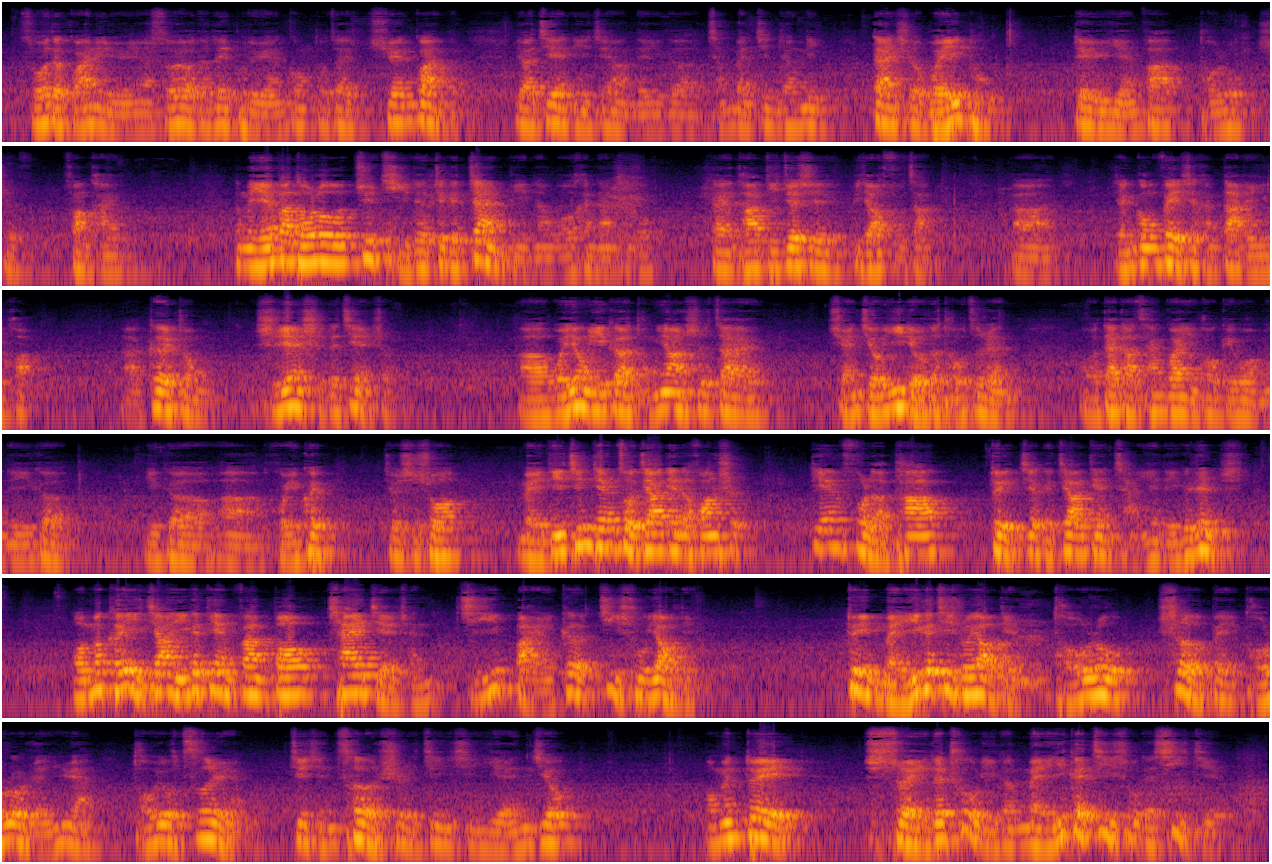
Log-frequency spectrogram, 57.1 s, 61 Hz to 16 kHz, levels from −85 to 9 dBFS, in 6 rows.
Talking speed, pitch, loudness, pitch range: 240 characters per minute, 120 Hz, -15 LUFS, 105-140 Hz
